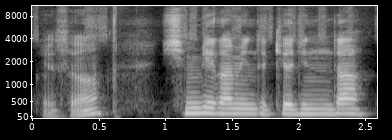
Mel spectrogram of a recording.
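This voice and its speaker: A man's voice: medium pitch, expressive, measured pace, vocal fry, mellow. A man teaching a literature lesson, who asks the class questions and then answers them himself. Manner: reads quoted lines aloud in a raised voice. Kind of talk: classroom lecture on a short story.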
